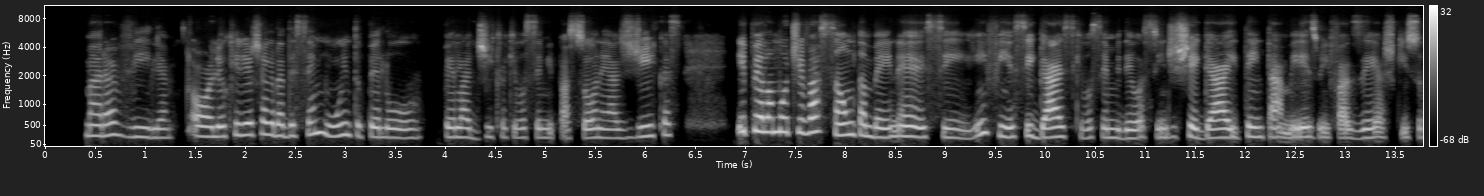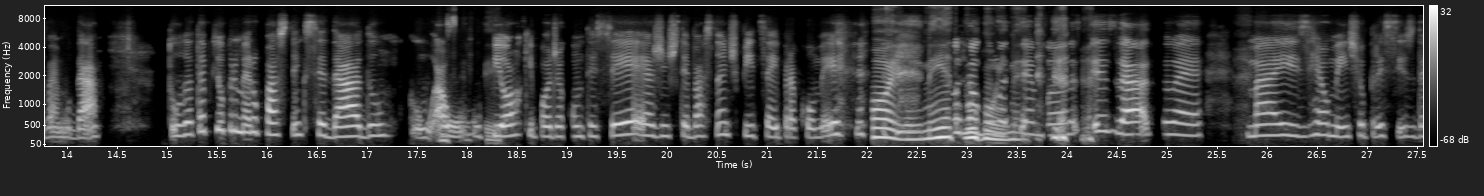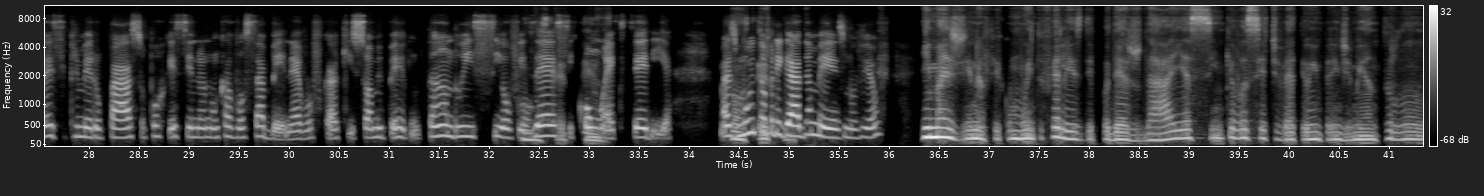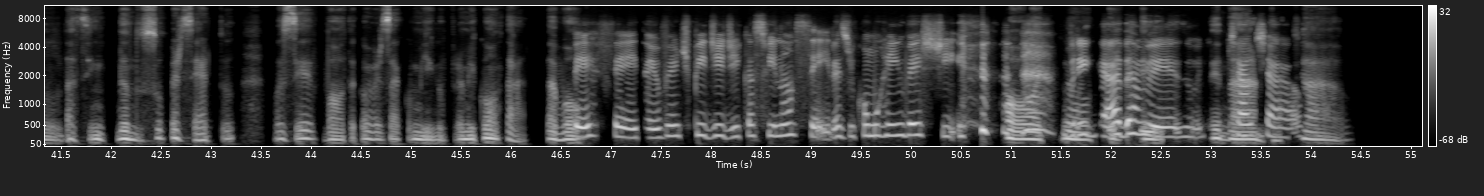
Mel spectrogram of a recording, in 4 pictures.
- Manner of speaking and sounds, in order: tapping; laugh; laugh; other background noise; laugh
- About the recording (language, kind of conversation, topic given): Portuguese, advice, Como lidar com a incerteza ao mudar de rumo na vida?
